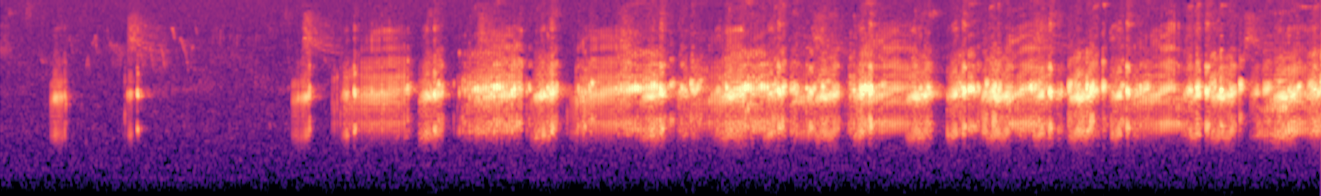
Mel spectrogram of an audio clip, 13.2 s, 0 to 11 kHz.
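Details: Pacific treefrogs croaking in an evening chorus at 7pm in Oak Park, California, captured on a Zoom H3VR: a few isolated croaks, then after a short pause a dense, overlapping run of raspy two-part calls that builds and continues steadily.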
